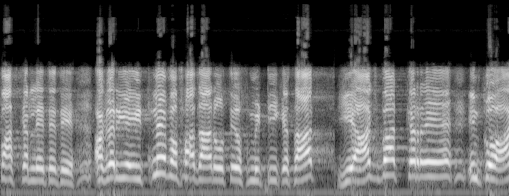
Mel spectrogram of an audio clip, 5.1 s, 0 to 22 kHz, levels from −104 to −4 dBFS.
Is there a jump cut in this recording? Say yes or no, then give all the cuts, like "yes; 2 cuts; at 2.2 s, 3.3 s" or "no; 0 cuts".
yes; 1 cut; at 3.3 s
